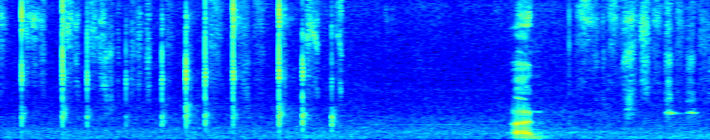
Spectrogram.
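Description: Chalk or marker scratches across a board in a lecture hall, a string of short, quick strokes with a sharper knock near the end, faint and close, alongside a lecturer's voice.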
